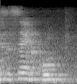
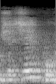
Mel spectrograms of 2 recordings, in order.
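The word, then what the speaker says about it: Ceaușescu: Y de todas formas, el régimen de Ceausescu, o Ceausescu se pronuncia, fue tan terrible, sobre todo yo encuentro para las mujeres, que a uno le eriza la piel.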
